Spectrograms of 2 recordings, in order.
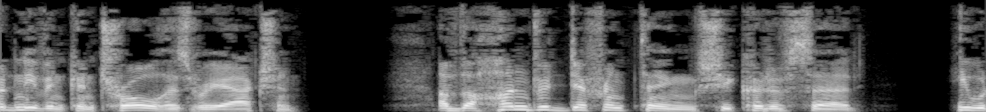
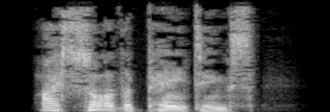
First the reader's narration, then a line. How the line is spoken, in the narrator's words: she said hoarsely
